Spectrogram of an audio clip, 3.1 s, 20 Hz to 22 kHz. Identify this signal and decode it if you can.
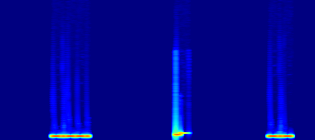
Morse code, heard as a keyed tone, about 50 wpm, 700 Hz. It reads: <KN> K
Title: Single Character (Letter:Number:Punctuation:Prosign) 50wpm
